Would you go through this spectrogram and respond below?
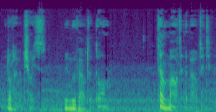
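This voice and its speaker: Hushed, resigned soldier played by a man. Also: on the low side, animated, normal speed, very noisy, natural voice. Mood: hurt resignation. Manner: quiet, subdued. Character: hushed, resigned male soldier leaving his lover. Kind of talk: audio drama acting.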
